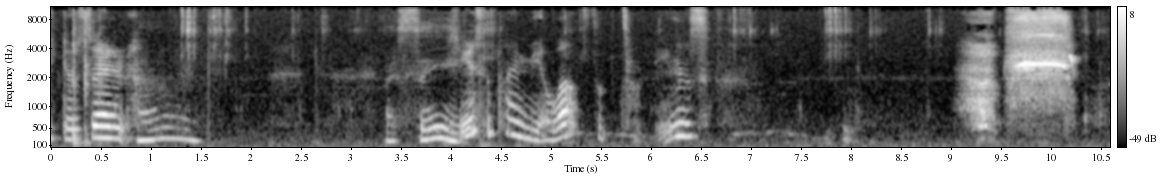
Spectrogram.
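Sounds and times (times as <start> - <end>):
speech: 0.0 - 1.5, 3.4 - 6.7
child blowing a toy whistle: 9.5 - 10.3.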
